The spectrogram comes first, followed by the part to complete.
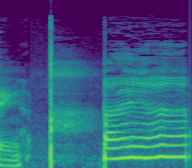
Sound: lid clicks

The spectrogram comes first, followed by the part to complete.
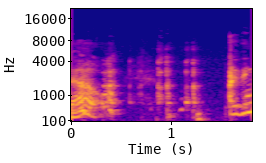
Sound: laughing

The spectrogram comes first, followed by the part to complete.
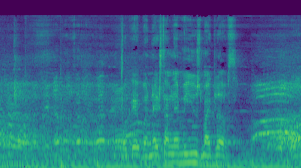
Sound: spectators groan

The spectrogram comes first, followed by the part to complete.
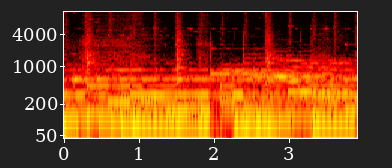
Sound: drill buzzing

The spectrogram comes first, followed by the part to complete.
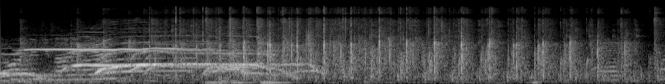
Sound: cheers

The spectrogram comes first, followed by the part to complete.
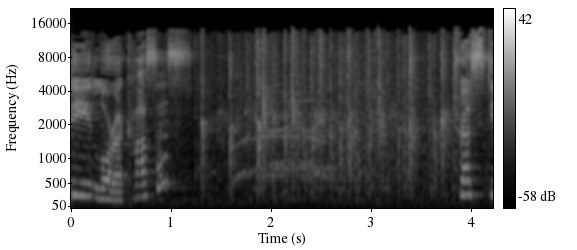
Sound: applause and cheering

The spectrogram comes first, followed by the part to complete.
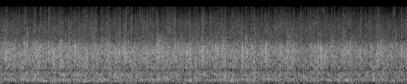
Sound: applause

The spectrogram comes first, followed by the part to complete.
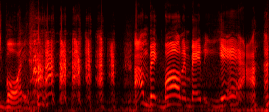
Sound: laughing

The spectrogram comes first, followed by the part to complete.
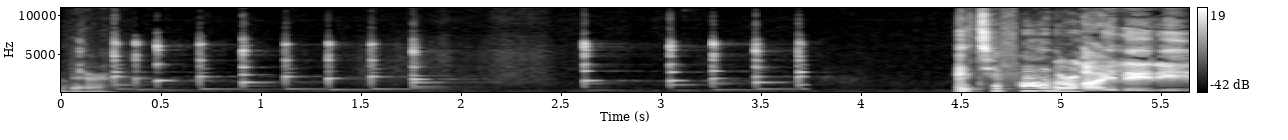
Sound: sound of smartphone ringing

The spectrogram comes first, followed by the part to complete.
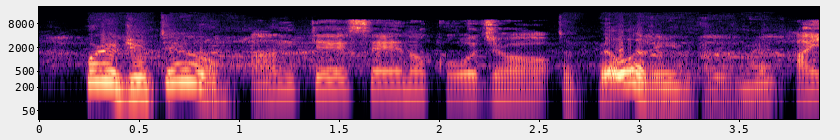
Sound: unable to translate Japanese

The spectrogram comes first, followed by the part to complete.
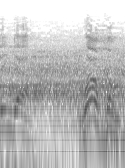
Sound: audience cheering loudly

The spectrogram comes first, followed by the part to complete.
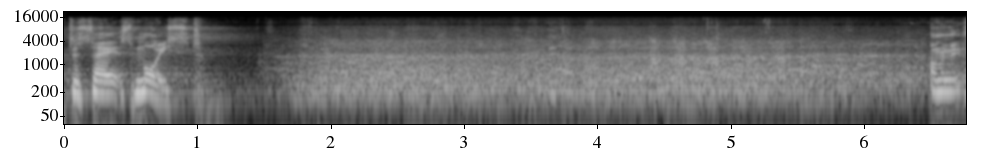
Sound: crowd laughs

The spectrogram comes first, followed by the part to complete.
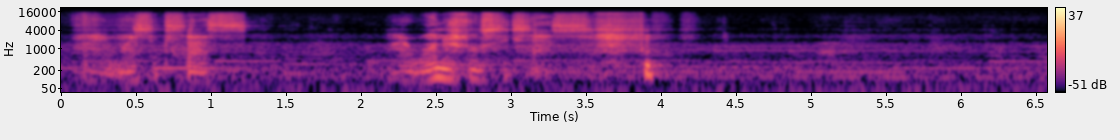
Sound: chuckles

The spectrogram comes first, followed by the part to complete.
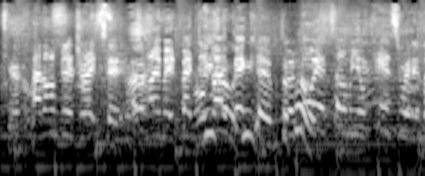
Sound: chatter

